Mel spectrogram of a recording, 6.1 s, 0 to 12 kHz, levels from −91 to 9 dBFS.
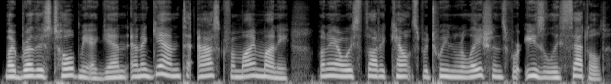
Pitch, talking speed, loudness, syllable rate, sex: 215 Hz, 215 wpm, -19 LUFS, 6.2 syllables/s, female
